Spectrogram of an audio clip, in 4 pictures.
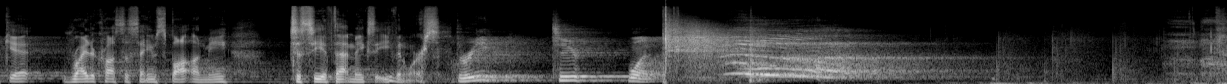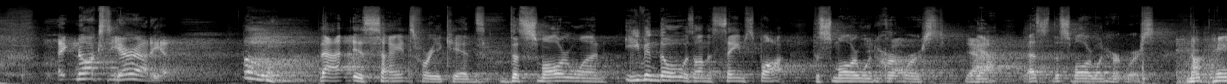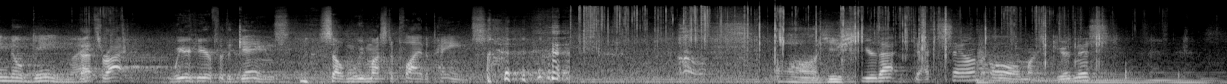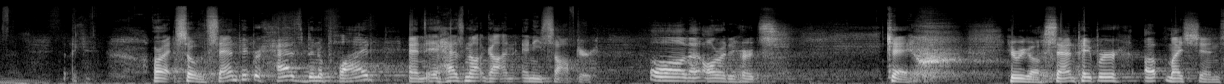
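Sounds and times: man groaning in pain: 7.2 - 8.8, 14.7 - 15.4.

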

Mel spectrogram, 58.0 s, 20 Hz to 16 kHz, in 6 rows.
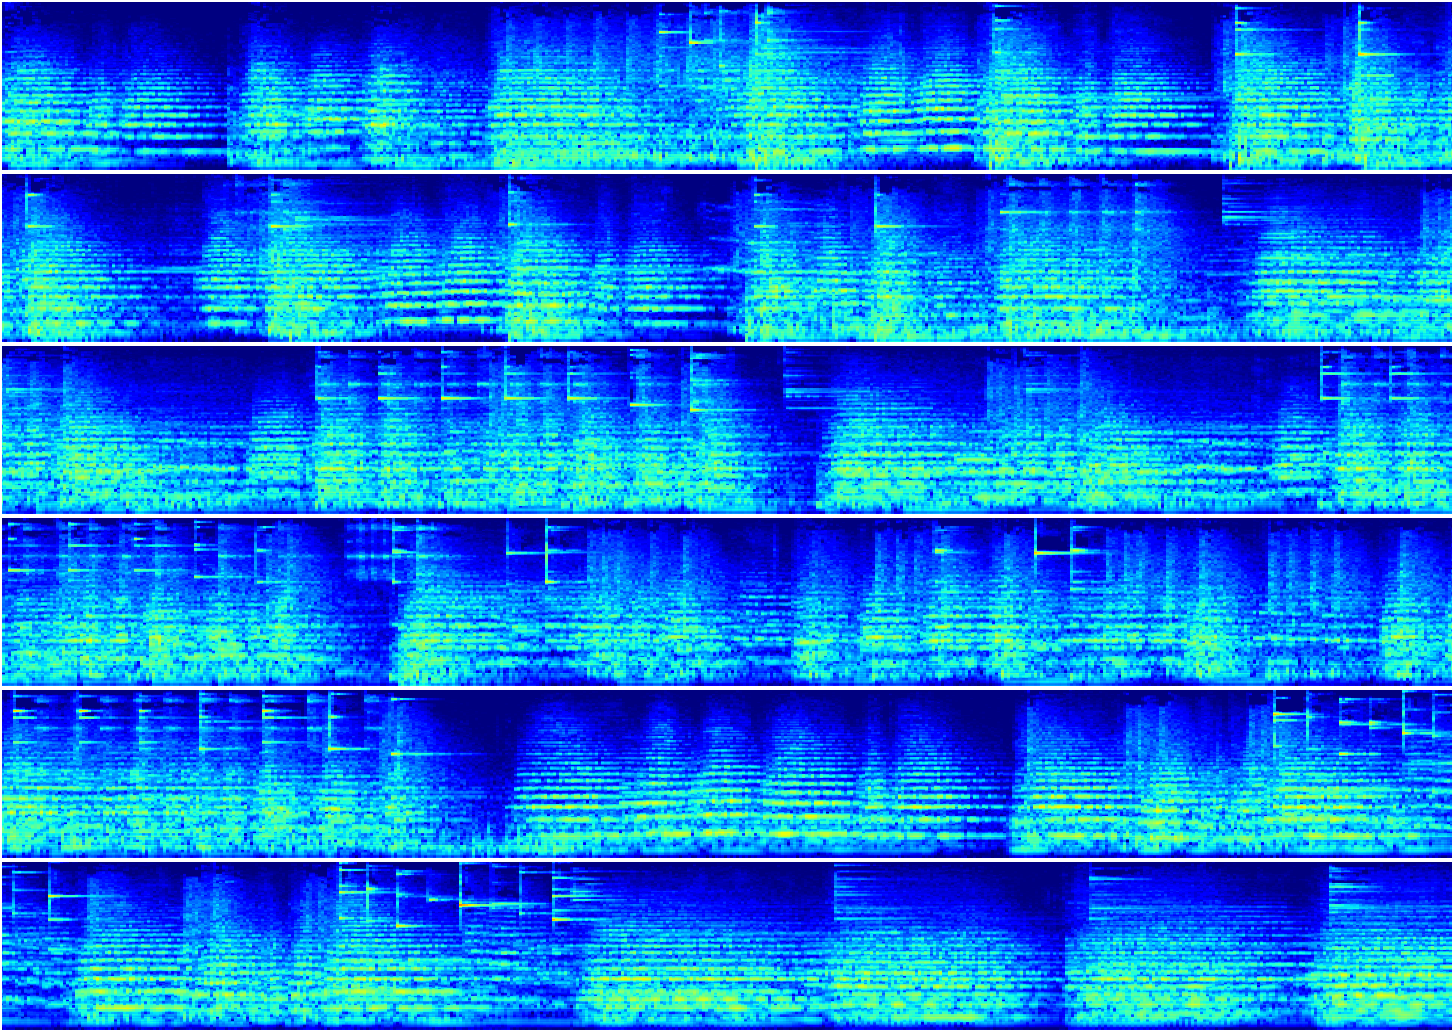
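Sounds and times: orchestra playing brass-heavy music: 0.0 - 58.0.

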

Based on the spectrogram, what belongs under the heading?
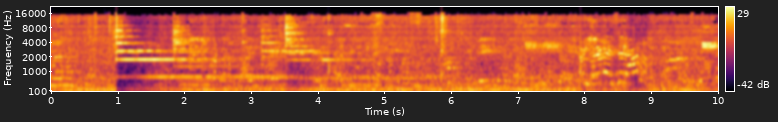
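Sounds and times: temple bell ringing: 0.9 - 7.2.

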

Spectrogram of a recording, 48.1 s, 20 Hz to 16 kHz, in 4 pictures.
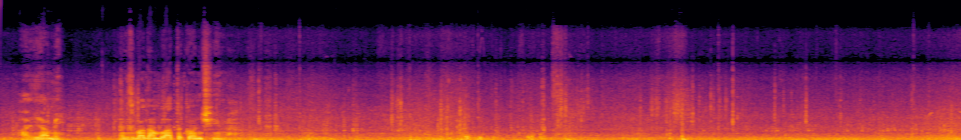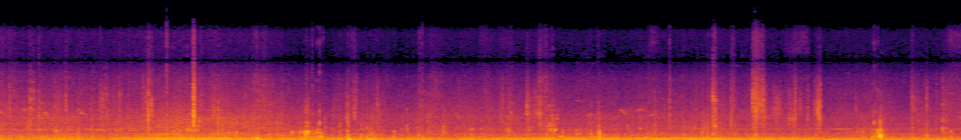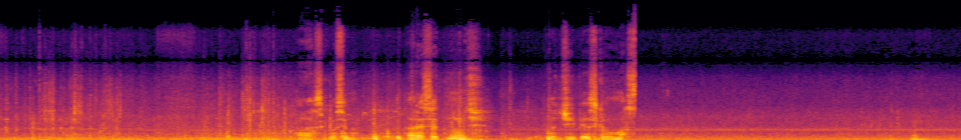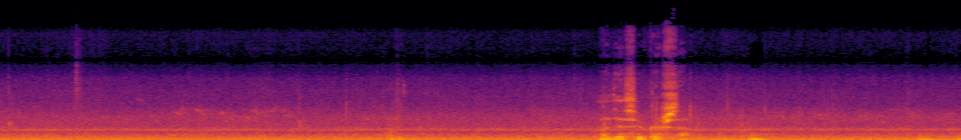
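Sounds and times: car engine and tyre rumble: 0.0 - 48.0
car knocking and rattling: 0.0 - 48.0.

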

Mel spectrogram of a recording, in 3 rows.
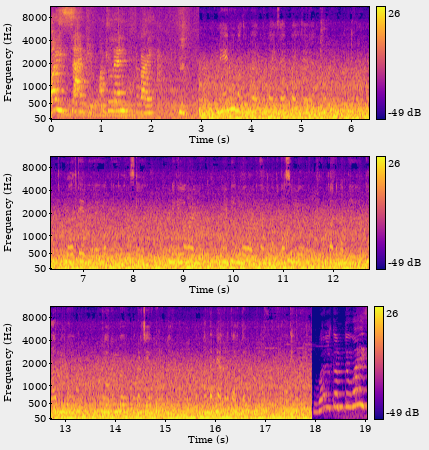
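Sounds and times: jet engines and airflow rumble: 0.0 - 18.0.

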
